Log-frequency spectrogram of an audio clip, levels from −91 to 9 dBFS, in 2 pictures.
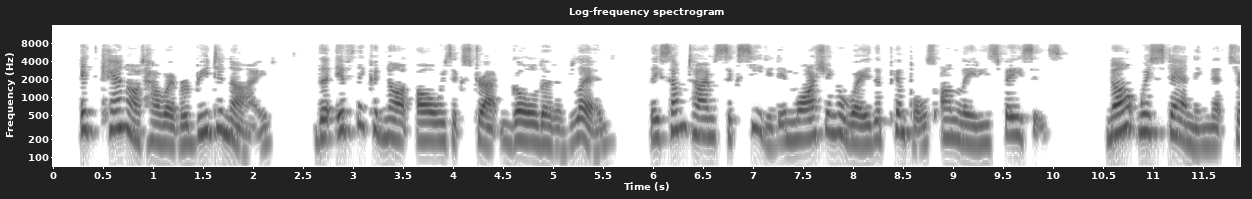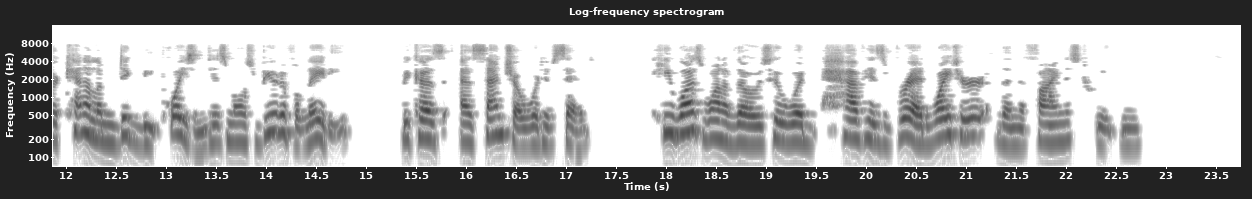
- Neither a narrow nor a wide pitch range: No, wide, 6.0 semitones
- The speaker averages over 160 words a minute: No, average, 145 wpm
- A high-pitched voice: Yes, high, 200 Hz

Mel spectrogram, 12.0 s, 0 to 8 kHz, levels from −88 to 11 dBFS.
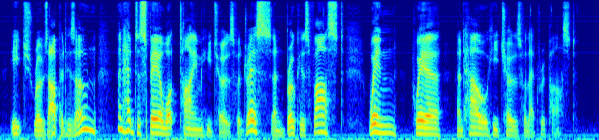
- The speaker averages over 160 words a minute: No, average, 145 wpm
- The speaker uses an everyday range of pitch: No, wide, 7.0 semitones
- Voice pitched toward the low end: Yes, low, 130 Hz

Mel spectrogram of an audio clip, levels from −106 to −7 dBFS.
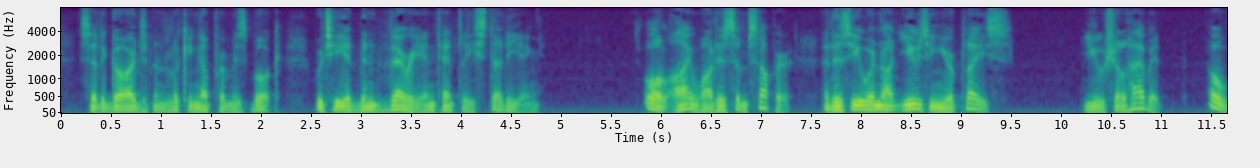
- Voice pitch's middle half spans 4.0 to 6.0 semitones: No, average, 3.6 semitones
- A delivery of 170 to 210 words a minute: Yes, average, 175 wpm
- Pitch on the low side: Yes, low, 105 Hz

